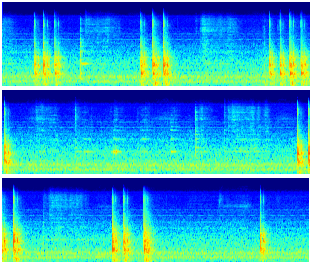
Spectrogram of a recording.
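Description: A wooden spoon knocking against a pot while scraping a thick mixture out of it: six quick clusters of three or four sharp knocks, with a longer pause in the middle.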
